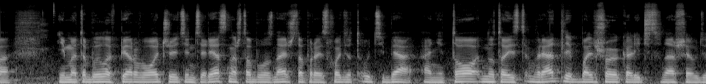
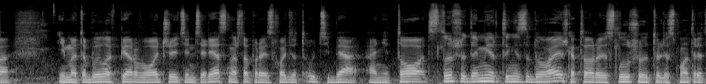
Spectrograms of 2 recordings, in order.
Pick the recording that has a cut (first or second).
second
